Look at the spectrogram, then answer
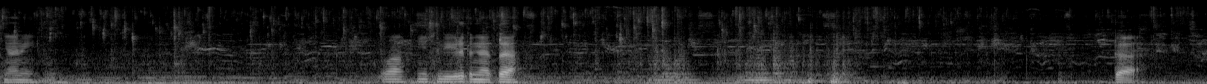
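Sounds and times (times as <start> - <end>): tap water splashing in steel sink: 0.0 - 10.2.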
